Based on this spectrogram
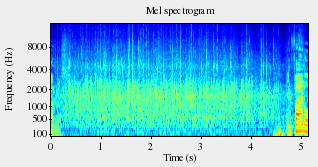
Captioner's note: applause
